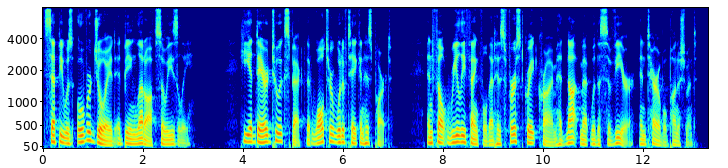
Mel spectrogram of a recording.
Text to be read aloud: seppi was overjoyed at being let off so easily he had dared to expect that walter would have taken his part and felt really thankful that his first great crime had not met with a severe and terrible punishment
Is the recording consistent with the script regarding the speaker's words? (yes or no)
yes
